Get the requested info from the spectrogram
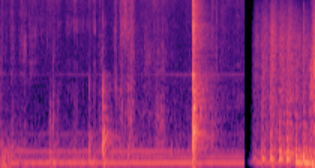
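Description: A plastic push clip being pressed into a car's underbody splash shield: a few light clicks, then a sharp snap about two and a half seconds in as it seats. After a brief dropout near the end, music with a drum beat starts.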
